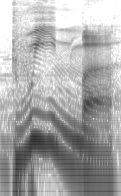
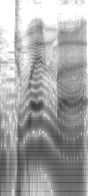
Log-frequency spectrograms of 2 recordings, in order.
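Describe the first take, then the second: First: The first vowel is a long ee sound. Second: The first vowel is a short e sound. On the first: The speaker calls it wrong. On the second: The speaker calls it right.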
